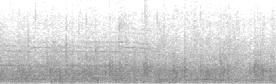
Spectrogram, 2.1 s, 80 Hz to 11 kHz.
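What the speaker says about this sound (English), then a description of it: "Can we give it a round of applause?" Brief, steady audience applause at a community celebration for the 125th birthday of the centennial light bulb, a soft wash of many hands clapping with no break.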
